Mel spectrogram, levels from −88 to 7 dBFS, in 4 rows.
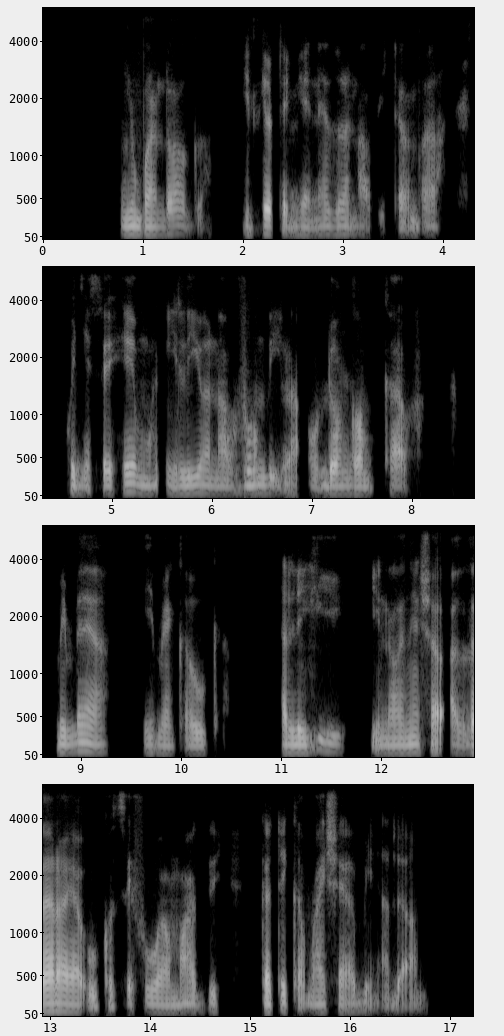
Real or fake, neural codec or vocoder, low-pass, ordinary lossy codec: fake; codec, 16 kHz, 2 kbps, X-Codec, HuBERT features, trained on LibriSpeech; 5.4 kHz; Opus, 24 kbps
